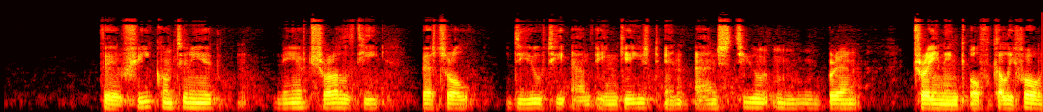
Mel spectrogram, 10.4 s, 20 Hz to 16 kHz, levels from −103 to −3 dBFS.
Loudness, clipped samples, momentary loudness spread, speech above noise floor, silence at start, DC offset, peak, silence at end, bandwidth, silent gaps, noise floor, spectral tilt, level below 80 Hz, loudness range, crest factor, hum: -26 LUFS; under 0.1%; 12 LU; 54 dB; 1 s; under 0.1%; -4 dBFS; 0 s; 9.6 kHz; none; -80 dBFS; -3.5 dB/octave; -70 dBFS; 5 LU; 22 dB; none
